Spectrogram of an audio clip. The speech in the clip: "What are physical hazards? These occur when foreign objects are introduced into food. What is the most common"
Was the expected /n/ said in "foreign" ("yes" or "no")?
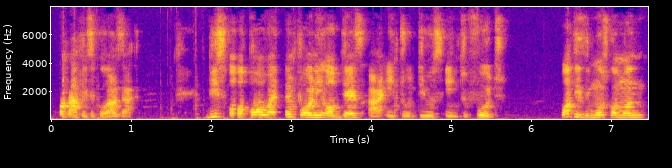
no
